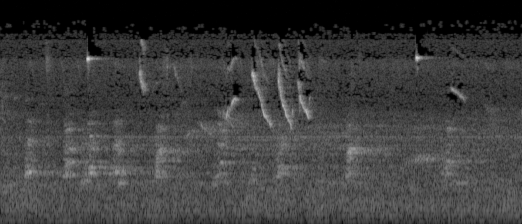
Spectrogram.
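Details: A caged, ringed rufous-collared sparrow sings briefly, giving quick, high, steeply falling whistled notes bunched together mid-clip, with scattered faint chirps and clicks before and after, over constant background noise.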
